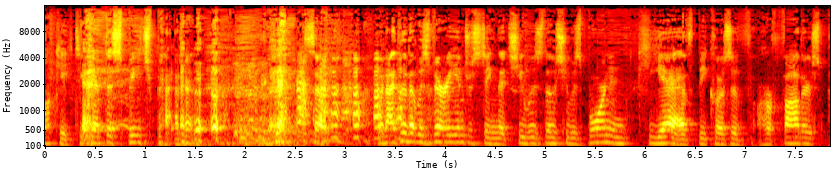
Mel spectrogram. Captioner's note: laughter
